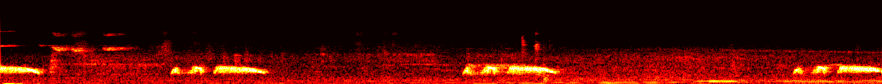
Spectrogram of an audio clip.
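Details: Spotted dove cooing for luring and training birds: three-part coo phrases repeated about every three seconds over a low noisy hum, with faint higher chirps early on.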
